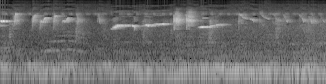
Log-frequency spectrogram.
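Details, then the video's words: Bustomi white-eye in energetic song: rapid high twitters interspersed with longer rising whistled slurs, delivered in a continuous chattering stream over a soft low background rumble. "Burung Pleci Bustomi Gacor"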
